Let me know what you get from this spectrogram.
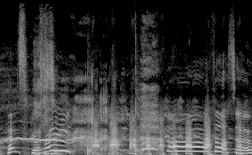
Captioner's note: R-Truth laughing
